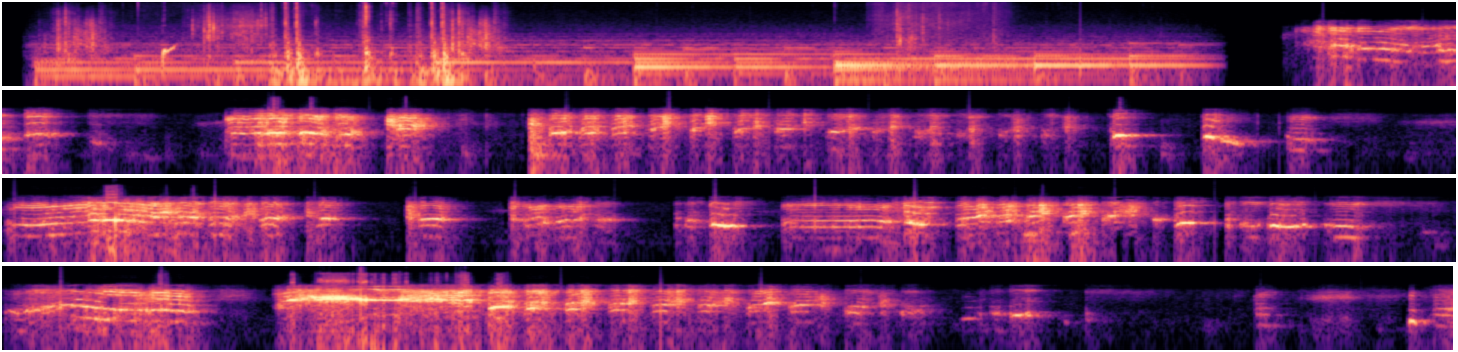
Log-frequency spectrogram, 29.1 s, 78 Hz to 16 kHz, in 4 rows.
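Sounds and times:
baby belly-laughing: 8.4s - 13.6s.

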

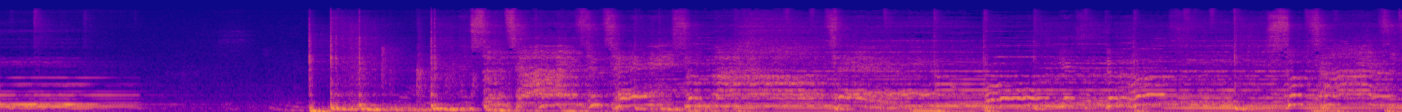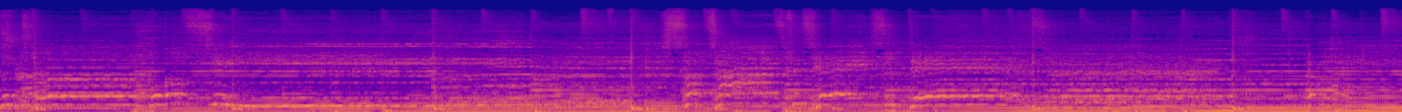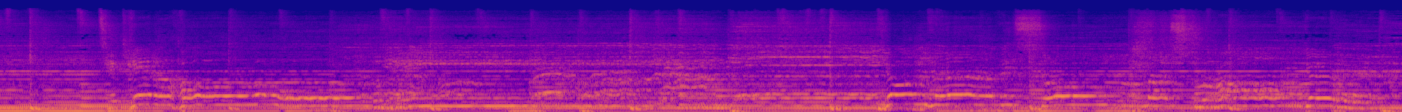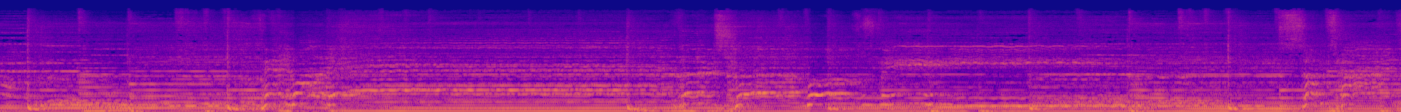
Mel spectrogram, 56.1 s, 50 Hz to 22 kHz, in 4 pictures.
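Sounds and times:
man singing gospel into microphone: 0.0s - 1.2s, 4.8s - 28.2s, 28.8s - 56.0s
instrumental accompaniment: 3.0s - 56.0s.

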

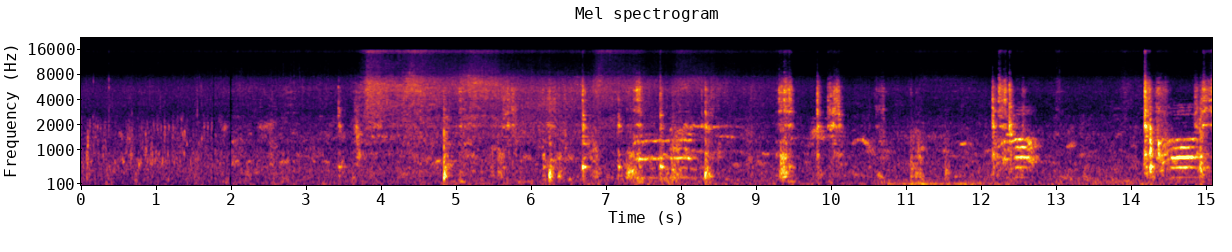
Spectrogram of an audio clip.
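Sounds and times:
food sizzling: 0.0s - 15.0s
metal ladle scraping a pot: 3.4s - 12.8s, 14.2s - 15.0s.

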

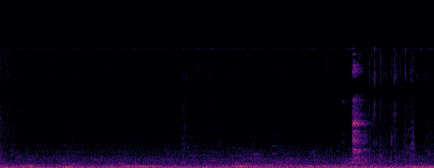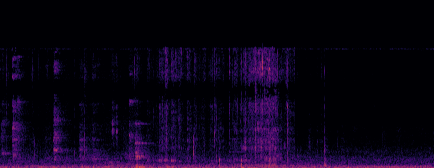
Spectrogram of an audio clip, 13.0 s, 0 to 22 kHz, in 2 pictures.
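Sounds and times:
crisp crunching and crinkling: 5.3s - 11.4s.

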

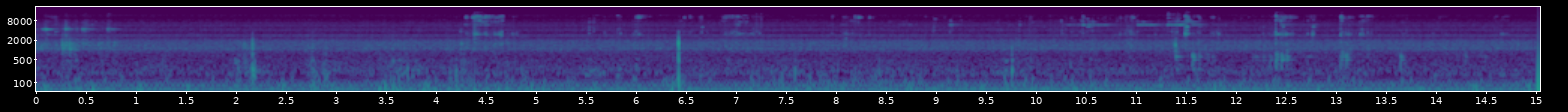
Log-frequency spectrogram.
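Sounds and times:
metallic clinks of chain fittings: 0.0s - 1.0s, 4.3s - 4.9s, 5.5s - 7.4s, 8.0s - 13.8s.

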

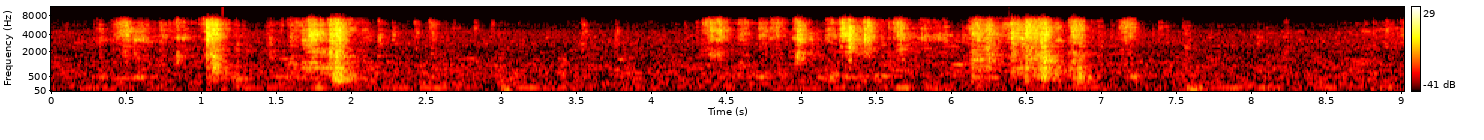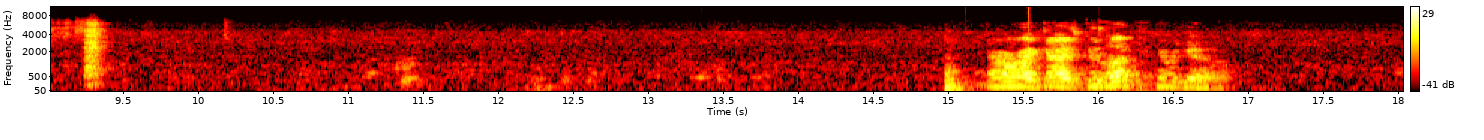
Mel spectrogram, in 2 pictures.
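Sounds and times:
foil wrapper crinkling and tearing: 0.3s - 7.6s, 8.7s - 9.4s.

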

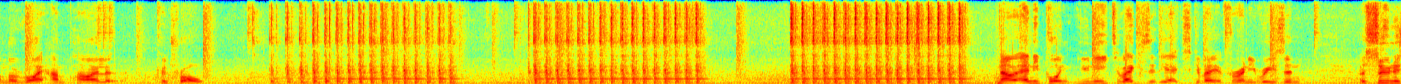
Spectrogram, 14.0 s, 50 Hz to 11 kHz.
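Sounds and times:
digger engine running: 0.0s - 14.0s
hydraulic breaker hammering: 2.5s - 10.1s.

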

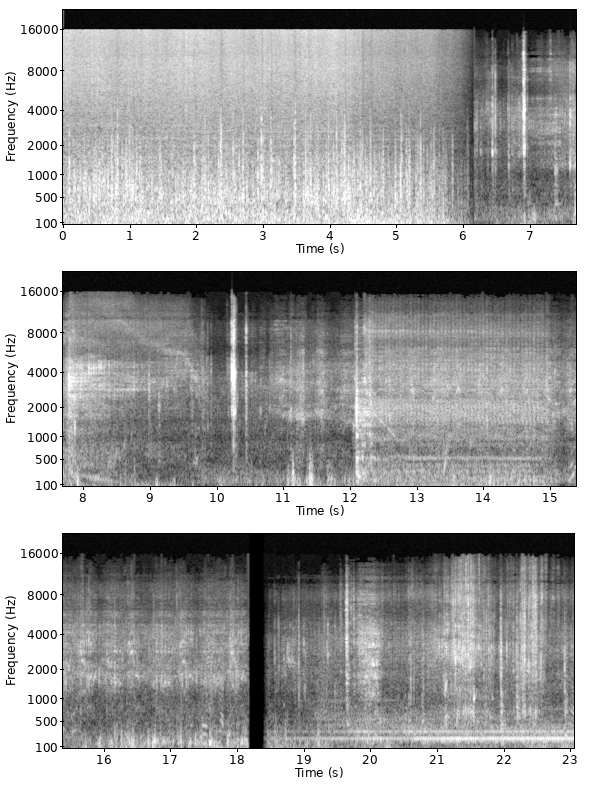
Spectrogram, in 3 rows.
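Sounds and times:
outboard motor running: 0.0s - 6.1s, 11.9s - 23.0s
wind buffeting microphone: 0.0s - 20.8s
water and wind wash: 0.0s - 23.0s.

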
